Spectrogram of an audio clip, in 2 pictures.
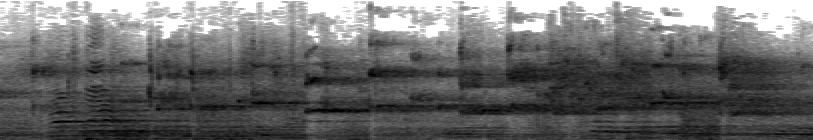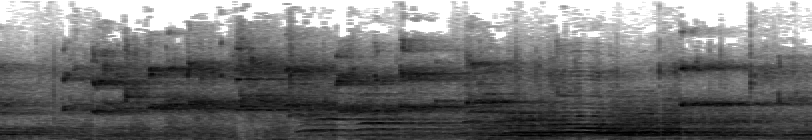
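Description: Basketball game play in a gym hall: the ball bouncing on the court and sneakers squeaking in many short, high chirps, with an echoing hall sound.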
